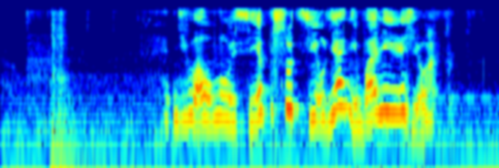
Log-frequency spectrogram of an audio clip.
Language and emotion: Russian, positive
